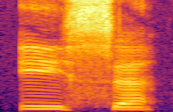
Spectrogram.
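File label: "isse", female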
